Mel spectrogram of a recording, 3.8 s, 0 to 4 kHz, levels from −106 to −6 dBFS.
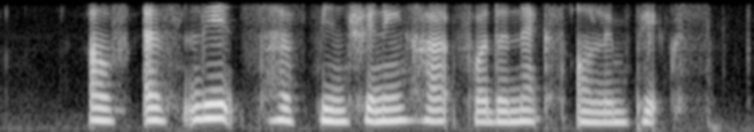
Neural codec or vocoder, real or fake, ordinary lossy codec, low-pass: none; real; none; 3.6 kHz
